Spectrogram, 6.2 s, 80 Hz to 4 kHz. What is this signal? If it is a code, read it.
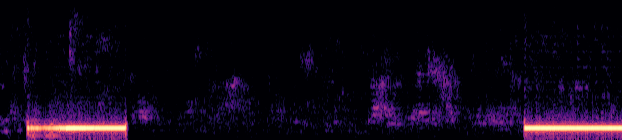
Ringback tone (Europe, 425 Hz).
